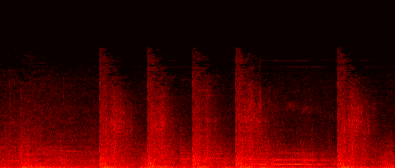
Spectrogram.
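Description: Heavy footsteps thud on a metal floor, coming closer.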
